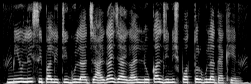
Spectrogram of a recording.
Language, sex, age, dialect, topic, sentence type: Bengali, female, <18, Jharkhandi, banking, statement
